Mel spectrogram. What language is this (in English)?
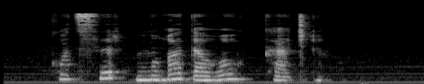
Adyghe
